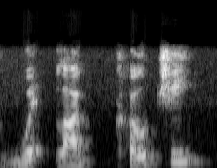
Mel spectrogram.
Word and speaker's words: huitlacoche: in Spanish cultures, and I got the pronunciation just because I had no idea how to say the word, but it's Huitlacoche, right?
